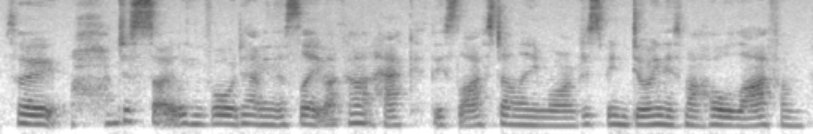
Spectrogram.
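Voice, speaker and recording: A woman's voice: low voice, level tone, quick pace, darkish tone, a little hiss or hum. A woman in her thirties talking candidly and conversationally in a casual personal video diary. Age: 30s. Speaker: vlogger.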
